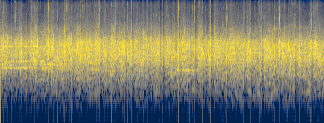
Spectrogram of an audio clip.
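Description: Concert hall audience applauding steadily, a dense, even clapping from many hands.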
